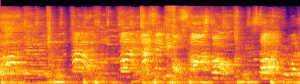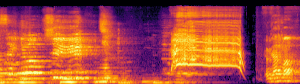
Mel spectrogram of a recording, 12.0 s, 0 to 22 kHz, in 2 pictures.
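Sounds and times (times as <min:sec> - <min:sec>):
person screaming high-pitched: 0:09.4 - 0:10.9.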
